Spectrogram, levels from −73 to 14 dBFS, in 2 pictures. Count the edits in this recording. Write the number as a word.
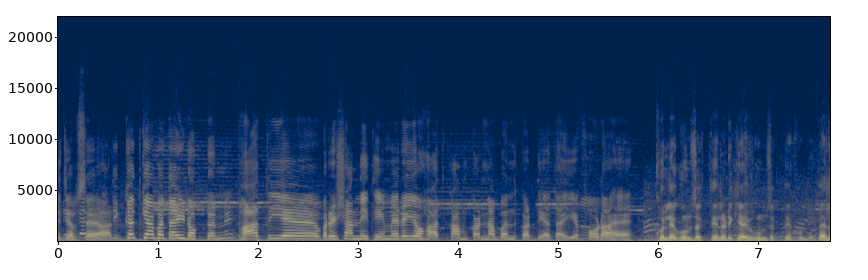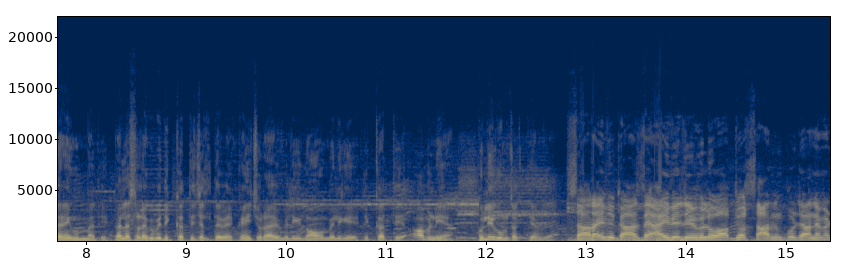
nine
